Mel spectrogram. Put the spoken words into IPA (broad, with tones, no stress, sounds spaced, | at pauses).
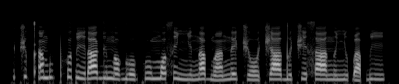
t͡ʃ ʊ˦ kʼ ã˦ b o˦ pʰ ʊ˦ ɗ iː˨ ɾ aː˦ ɡ ɪ˦ n ɔ˨˦ ɡ oː˨ k uː˦ m ɔ˦ s i˦˨ ɲ i˨ n a˦ b ã˨˦ n e˦ t͡ʃ oː˨ t͡ʃ aː˦ d ʊ˦ t͡ʃ i˦ s aː˦ n ʊ˦ ɲ ʊ˦ ɓ a˨ ɓ i˦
